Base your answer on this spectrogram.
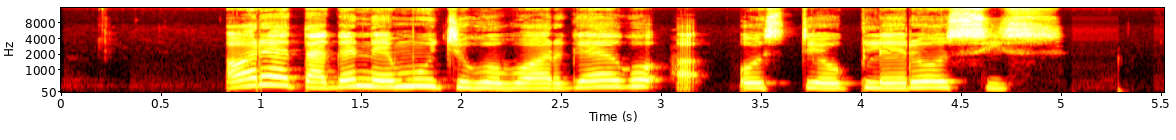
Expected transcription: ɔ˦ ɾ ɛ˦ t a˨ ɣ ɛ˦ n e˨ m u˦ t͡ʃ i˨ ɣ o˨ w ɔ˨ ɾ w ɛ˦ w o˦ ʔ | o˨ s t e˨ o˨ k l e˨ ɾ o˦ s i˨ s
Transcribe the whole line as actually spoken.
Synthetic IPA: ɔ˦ ɾ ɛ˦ t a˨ ɣ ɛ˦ n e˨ m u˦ t͡ʃ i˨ ɣ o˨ β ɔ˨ ɾ ɣ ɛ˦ ɣ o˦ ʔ | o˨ s t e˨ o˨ k l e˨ ɾ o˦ s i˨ s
